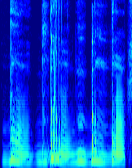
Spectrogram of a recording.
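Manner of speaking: low mouthed boom boom; imitated bass thump. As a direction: beat it out like a bass line. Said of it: "I could tell what song it was by the boom".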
